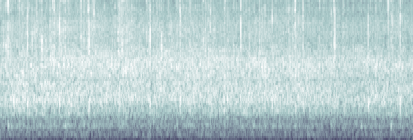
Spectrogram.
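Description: An audience applauding: a steady wash of many hands clapping that keeps up at an even level throughout.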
